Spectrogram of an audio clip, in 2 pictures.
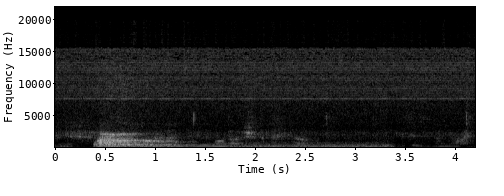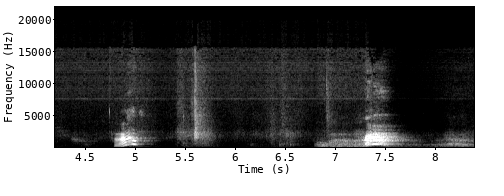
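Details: A Labrador puppy barks at its own reflection, giving a low, drawn-out growl, then bursting into sharp, high-pitched barks.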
